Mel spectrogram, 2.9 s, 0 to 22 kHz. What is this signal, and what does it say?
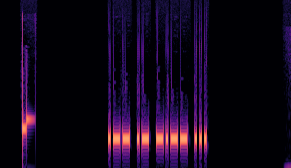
Morse code, heard as a keyed tone, about 49 wpm, 700 Hz. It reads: WAYS
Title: Sets of 5 Words Encore - New Word Drill - 50wpm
